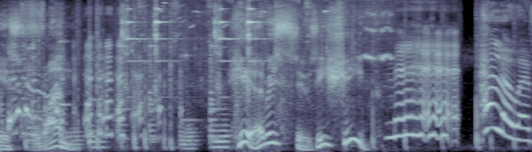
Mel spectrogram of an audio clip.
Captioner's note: bike bell; bleating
